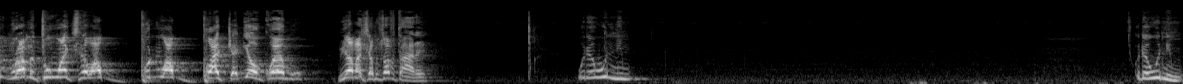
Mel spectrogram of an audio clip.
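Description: A man speaks with emotion close to a phone microphone, pausing between phrases.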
